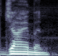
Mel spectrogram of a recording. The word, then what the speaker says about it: Jaimin: It's Jaimin. Jaimin, forgive me. I always mispronounce it. He always corrects everybody. He's like, it's like Simon, but Jai.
